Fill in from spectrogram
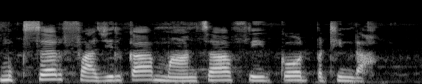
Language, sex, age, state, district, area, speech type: Punjabi, female, 30-45, Punjab, Mansa, urban, spontaneous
